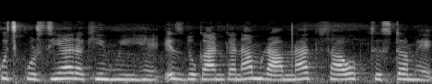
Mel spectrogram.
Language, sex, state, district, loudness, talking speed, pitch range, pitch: Hindi, female, Bihar, West Champaran, -17 LUFS, 180 wpm, 230-255 Hz, 235 Hz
